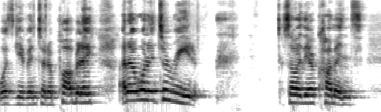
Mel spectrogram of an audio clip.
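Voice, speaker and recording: Her pitch varies in an ordinary way. The woman's voice carries audible room echo. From Jamaica. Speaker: YouTuber. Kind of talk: news commentary vlog.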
